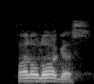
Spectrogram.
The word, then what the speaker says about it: Philologus: Greet Philologus. How do you say that? Philologus.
